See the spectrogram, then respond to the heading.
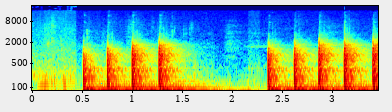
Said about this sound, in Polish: Następnie zmierza ku szafie, ale wtedy słyszy pukanie do drzwi.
